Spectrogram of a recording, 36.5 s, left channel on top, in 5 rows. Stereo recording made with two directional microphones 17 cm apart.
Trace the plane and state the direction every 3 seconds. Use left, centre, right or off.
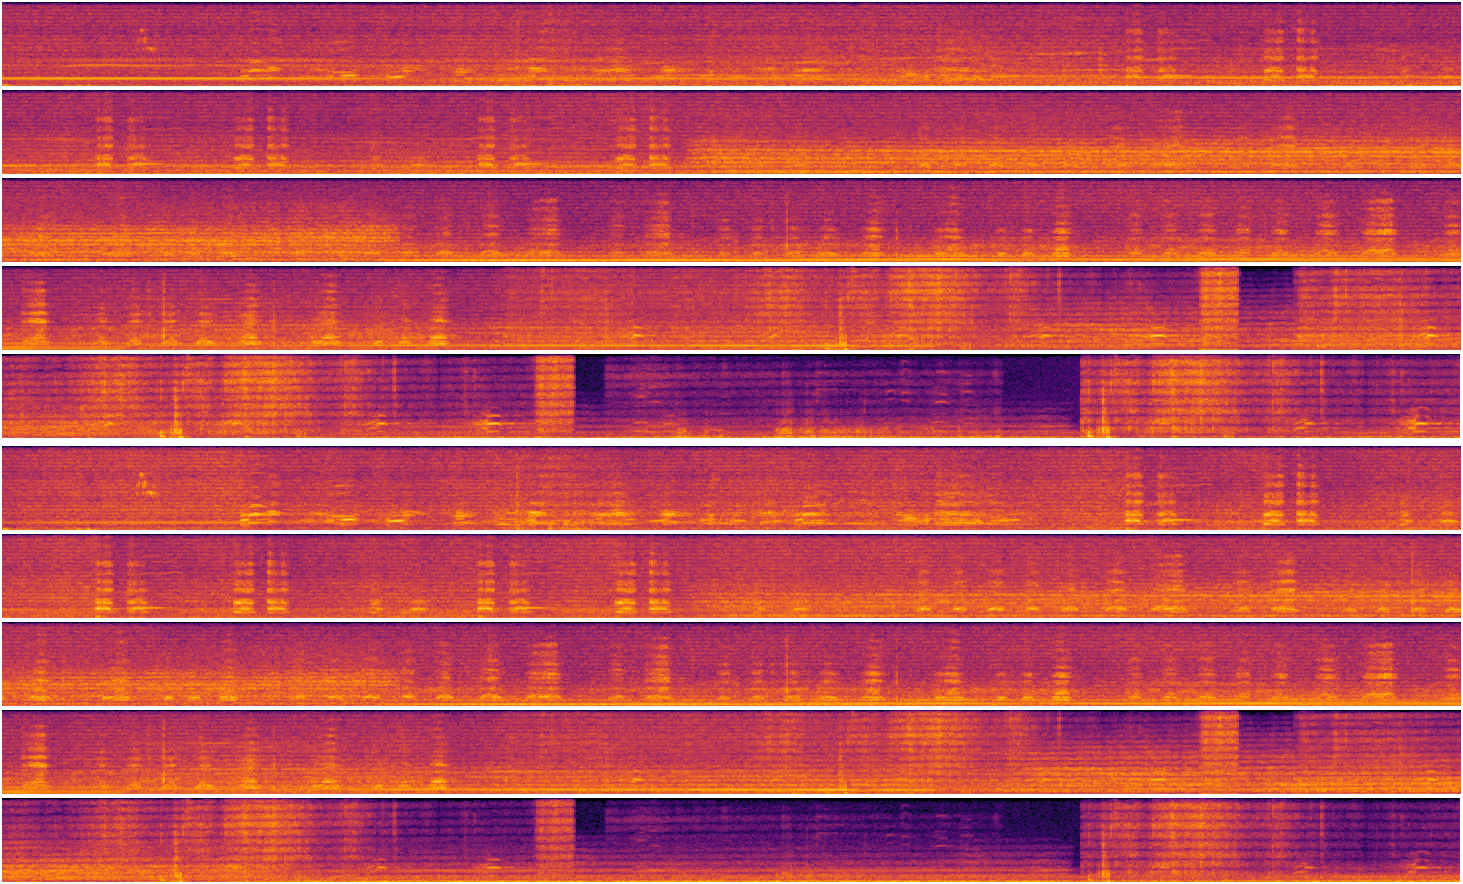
left, left, left, left, left, centre, centre, right, right, right, right, right.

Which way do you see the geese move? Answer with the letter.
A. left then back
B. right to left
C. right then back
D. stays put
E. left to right
B.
